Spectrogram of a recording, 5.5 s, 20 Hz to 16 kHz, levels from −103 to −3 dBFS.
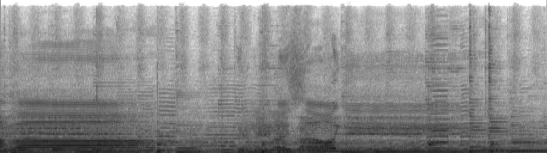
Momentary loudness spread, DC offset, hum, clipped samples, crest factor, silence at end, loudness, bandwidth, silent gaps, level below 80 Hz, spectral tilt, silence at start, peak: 8 LU; under 0.1%; none; under 0.1%; 16 dB; 0 s; -18 LUFS; 16 kHz; none; -34 dBFS; -5.5 dB/octave; 0 s; -2 dBFS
